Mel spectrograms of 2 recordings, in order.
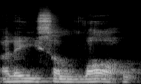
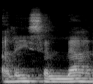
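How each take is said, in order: First: The word ends with a final 'u' vowel. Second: The word ends on 'h' with no final vowel. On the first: The speaker calls it right. "अलैसल्लाहु, ठीक है" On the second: The speaker calls it wrong. "ये अलैसल्लाह नहीं है"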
